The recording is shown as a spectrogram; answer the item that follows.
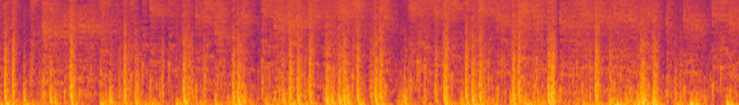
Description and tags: Techno retardo drums shmorfed into gurglingness.
glitch, syth, grains, granular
